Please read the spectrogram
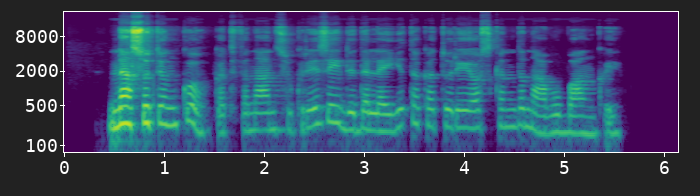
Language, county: Lithuanian, Marijampolė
